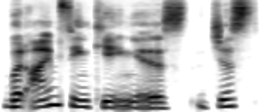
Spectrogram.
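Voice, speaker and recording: A woman's voice: mid-range voice, slow pace, creaky, no room sound, studio quality. A woman as a guest on a podcast, talking thoughtfully about leadership and often searching for her words. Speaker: podcast guest, HR and culture consultant. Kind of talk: conversational interview.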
